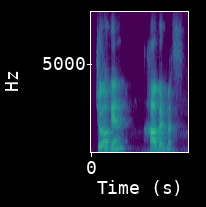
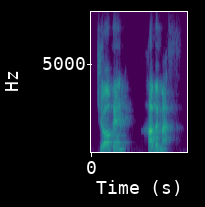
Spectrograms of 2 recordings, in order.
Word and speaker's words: Jürgen Habermas: Es Jürgen Habermas. Más o menos así se pronuncia, para que tengan una idea.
